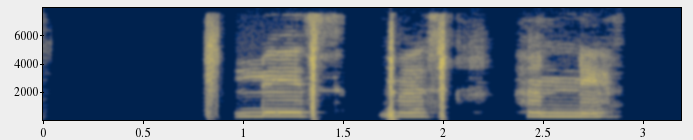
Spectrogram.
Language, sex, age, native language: Icelandic, male, 9, Icelandic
